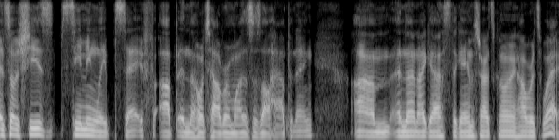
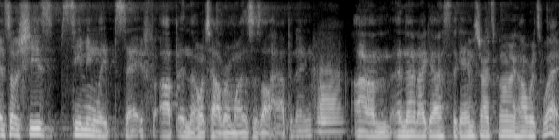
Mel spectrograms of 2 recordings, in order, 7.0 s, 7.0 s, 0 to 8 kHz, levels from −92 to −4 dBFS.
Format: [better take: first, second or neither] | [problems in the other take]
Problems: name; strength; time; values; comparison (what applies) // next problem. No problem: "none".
first | background sound (Brass instrument); 4 dB below the speech // room echo; dies away in 2.9 s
